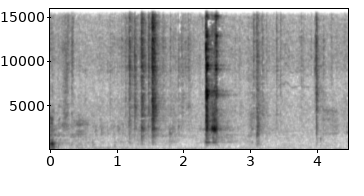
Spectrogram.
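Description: Wood fibres cracking under the ram of a 12-ton hydraulic press: a few short, sharp ticks and cracks spread over a couple of seconds, the loudest about halfway through, as the ram crushes into a glued walnut-and-maple block.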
